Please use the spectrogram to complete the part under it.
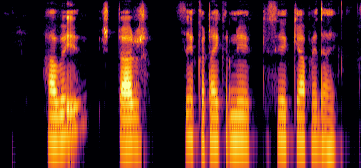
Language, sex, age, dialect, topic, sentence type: Hindi, male, 25-30, Awadhi Bundeli, agriculture, question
